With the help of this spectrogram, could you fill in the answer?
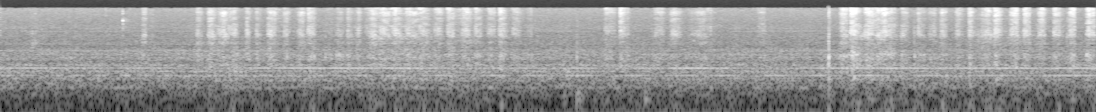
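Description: A pencil scratches and shades in small, quick strokes on a spiral-bound paper sketchpad lying flat. Soft, bright scratchy rasps come in uneven bursts over a quiet, steady background with a faint low hum throughout.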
